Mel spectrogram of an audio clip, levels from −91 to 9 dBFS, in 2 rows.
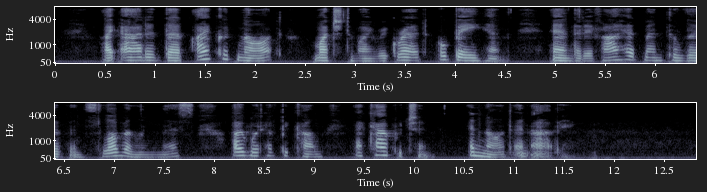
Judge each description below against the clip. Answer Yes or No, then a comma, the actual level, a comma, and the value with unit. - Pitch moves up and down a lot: No, average, 4.4 semitones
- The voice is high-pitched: No, medium, 145 Hz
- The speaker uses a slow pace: No, average, 150 wpm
